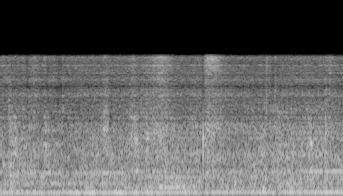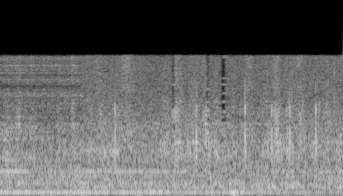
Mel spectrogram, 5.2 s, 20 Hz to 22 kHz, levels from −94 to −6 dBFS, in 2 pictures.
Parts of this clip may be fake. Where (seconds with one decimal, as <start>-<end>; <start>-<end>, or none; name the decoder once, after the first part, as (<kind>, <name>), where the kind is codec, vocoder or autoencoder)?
0.0-3.2 (codec, SNAC)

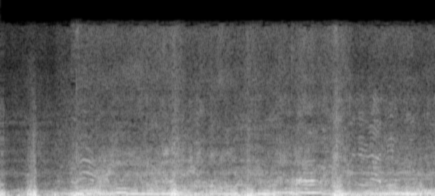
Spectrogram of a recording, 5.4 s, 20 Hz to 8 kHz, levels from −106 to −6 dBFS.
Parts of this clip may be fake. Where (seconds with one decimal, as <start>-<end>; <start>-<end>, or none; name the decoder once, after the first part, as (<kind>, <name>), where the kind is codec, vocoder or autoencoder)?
0.0-0.7 (codec, SNAC); 1.2-4.4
